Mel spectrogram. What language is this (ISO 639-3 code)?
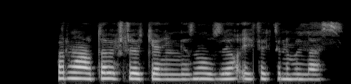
uzb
